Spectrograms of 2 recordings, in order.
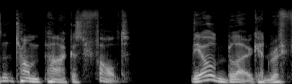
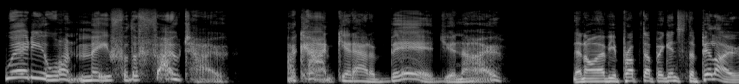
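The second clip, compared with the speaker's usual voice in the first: put-on wry old convict, stretching out still alive; frail old man; 7 semitones higher than usual. Samuel asks about the photo.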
